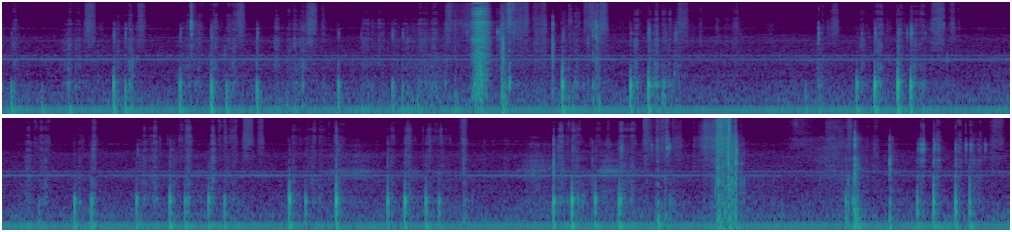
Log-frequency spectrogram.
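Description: Handwriting on paper: faint, scattered scratches and taps of a writing stroke, with two louder brief scrapes about six seconds in and near the end, over a faint steady hum.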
